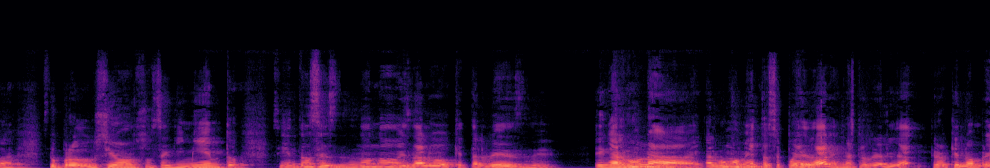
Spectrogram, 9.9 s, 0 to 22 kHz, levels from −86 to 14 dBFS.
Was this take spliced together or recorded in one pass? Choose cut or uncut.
uncut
